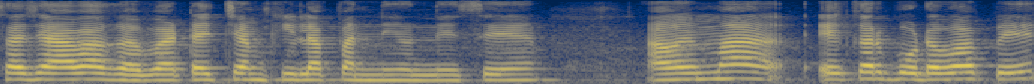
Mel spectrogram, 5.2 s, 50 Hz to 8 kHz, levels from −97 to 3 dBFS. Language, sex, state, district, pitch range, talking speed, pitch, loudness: Bhojpuri, female, Uttar Pradesh, Gorakhpur, 200-225 Hz, 140 wpm, 215 Hz, -16 LUFS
